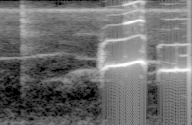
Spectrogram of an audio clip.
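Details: Calling female white-rumped shama, used to stir males into song: two pure whistled notes, a rising one followed by a slightly lower level whistle, after a quiet start.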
